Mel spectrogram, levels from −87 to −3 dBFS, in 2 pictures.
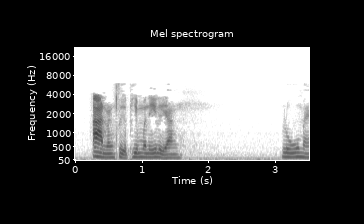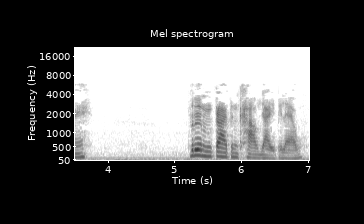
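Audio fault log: throughout: transcoding between lossy codecs. The speech carries two layers of coding damage at once, heard together, and nothing above about 5.9 kHz. The likely cause is a low-rate MP3 stage, consistent with around 24 kbit/s, re-encoded to WMA at a rate near 48 kbit/s. The second encoder spent its bits on the first one's artefacts and added its own. On a spectrogram there is a hard ceiling near 5.9 kHz.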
